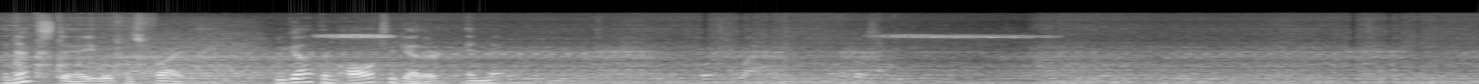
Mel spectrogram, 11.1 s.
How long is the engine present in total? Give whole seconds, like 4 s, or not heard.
11 s.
